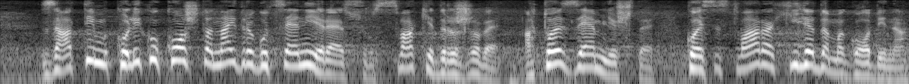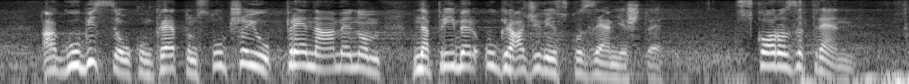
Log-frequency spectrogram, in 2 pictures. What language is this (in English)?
Serbian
